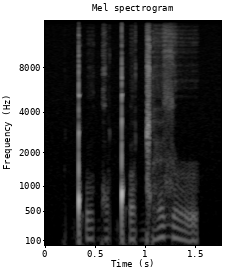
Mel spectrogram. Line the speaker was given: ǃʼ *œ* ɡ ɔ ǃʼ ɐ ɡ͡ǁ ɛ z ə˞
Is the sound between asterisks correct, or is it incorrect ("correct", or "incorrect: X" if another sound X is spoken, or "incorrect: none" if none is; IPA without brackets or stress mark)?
incorrect: ɵ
